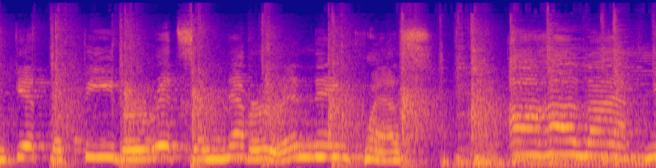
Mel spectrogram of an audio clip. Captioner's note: audience clapping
